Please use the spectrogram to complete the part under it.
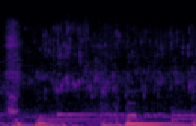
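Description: Tap water runs steadily into a sink for washing the face, a constant rushing hiss over a low hum that continues through the whole moment without a break.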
